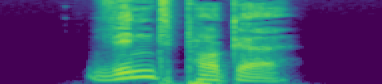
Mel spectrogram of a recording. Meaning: chicken pox
- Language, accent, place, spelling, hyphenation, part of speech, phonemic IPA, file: German, Germany, Berlin, Windpocke, Wind‧po‧cke, noun, /ˈvɪntˌpɔkə/, De-Windpocke.ogg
